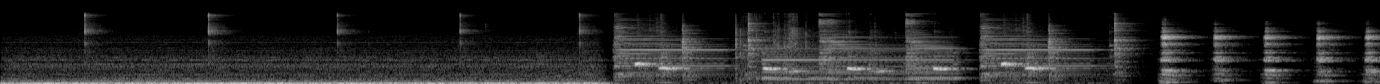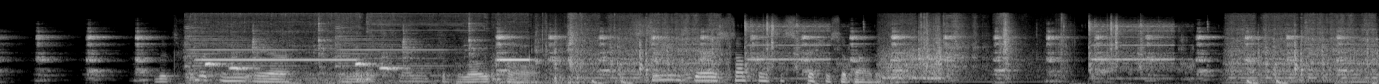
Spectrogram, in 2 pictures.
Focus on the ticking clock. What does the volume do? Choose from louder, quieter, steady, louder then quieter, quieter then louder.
louder.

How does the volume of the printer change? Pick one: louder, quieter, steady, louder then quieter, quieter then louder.
steady.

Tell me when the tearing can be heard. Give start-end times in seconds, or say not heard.
7.3-8.6, 18.9-20.0.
